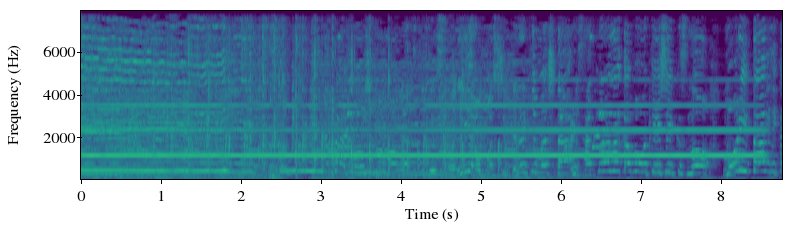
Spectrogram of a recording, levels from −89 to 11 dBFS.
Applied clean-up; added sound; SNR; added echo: none; Wind instrument, woodwind instrument; -3 dB; reverberation time 0.2 s.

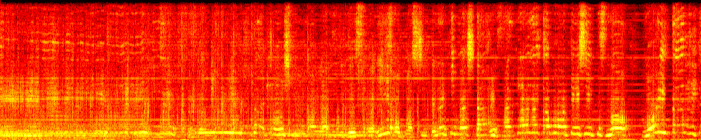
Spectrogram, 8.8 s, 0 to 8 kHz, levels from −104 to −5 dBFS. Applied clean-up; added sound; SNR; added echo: neural separator model SepFormer DNS4.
